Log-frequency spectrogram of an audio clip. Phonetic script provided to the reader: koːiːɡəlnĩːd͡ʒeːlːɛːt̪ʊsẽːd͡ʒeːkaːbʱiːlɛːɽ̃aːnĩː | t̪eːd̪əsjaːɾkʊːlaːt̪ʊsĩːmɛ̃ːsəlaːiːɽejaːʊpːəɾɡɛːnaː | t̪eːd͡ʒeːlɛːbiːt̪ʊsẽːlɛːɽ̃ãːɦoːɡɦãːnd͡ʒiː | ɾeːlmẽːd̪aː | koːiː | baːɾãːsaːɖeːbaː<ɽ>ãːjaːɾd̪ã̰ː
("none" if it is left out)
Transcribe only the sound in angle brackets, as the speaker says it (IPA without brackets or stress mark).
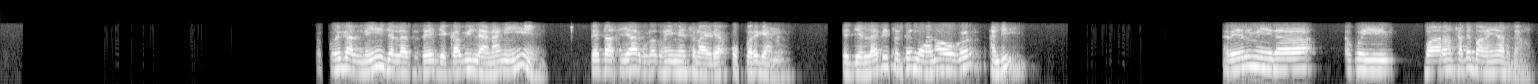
ɾ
